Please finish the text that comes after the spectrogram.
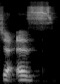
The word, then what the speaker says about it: Jesper: I say Jasper, and it's not Jasper. It's Jesper.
